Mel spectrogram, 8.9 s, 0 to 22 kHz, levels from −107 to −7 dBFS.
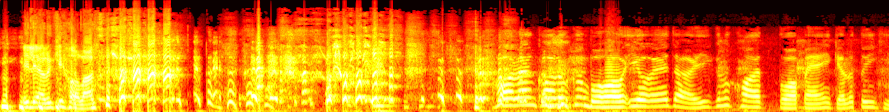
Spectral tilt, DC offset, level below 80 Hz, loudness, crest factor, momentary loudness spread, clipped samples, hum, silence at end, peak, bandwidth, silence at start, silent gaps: -4 dB/octave; under 0.1%; -38 dBFS; -11 LUFS; 12 dB; 13 LU; 0.7%; none; 0 s; 0 dBFS; 19.5 kHz; 0 s; none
